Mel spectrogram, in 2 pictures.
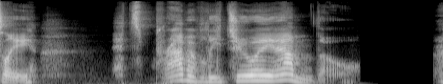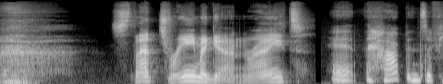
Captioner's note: sigh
